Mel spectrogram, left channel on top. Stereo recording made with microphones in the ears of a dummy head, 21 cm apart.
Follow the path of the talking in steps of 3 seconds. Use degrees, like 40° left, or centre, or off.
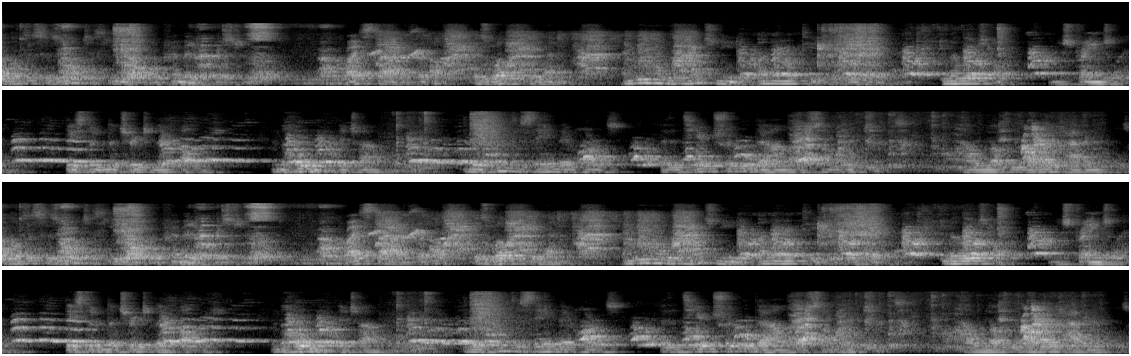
40° right, 10° right, 10° left, 20° right, 40° right, 40° right, 40° right, 40° right.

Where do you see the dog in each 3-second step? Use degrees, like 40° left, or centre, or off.
50° right, 50° right, 50° right, 40° right, 10° right, 10° left, 30° right, 40° right.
